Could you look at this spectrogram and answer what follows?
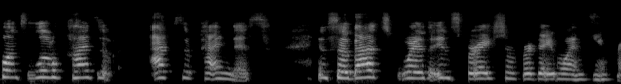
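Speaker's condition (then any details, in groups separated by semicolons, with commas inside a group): Cerebral palsy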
